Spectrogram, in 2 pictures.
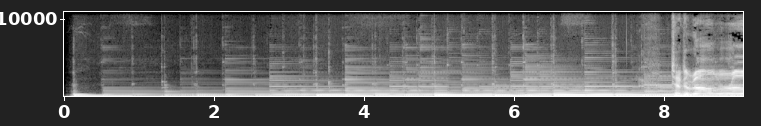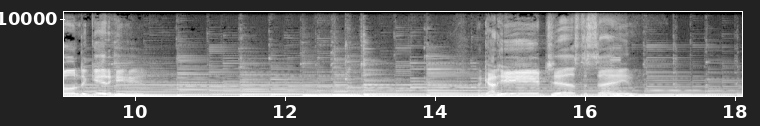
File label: ACOUSTIC LIVE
